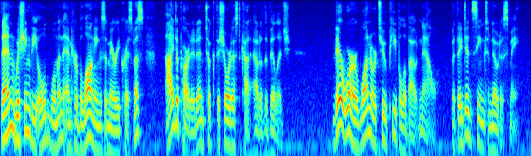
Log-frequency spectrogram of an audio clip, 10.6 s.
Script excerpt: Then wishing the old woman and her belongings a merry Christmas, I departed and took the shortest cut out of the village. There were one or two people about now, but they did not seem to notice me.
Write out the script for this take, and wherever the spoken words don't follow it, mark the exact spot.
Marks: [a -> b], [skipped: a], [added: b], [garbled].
Then wishing the old woman and her belongings a merry Christmas, I departed and took the shortest cut out of the village. There were one or two people about now, but they did [skipped: not] seem to notice me.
